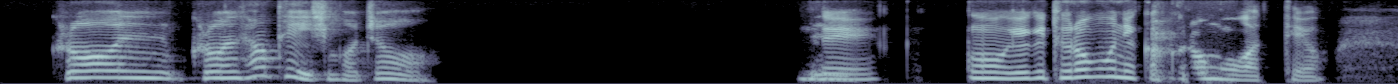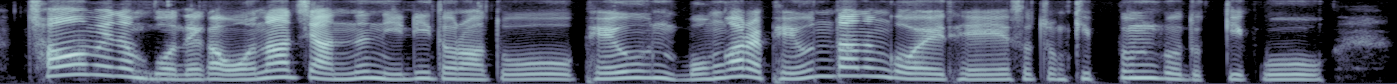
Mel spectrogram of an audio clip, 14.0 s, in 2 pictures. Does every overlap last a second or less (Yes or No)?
Yes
